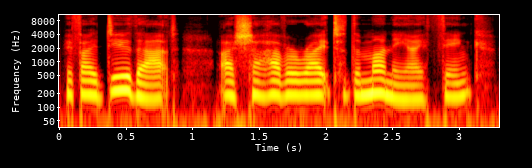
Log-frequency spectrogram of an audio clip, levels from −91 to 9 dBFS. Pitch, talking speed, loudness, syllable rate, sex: 180 Hz, 255 wpm, -18 LUFS, 5.1 syllables/s, female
